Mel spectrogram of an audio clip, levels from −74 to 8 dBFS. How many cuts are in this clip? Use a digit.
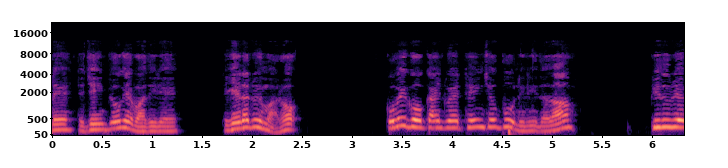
0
